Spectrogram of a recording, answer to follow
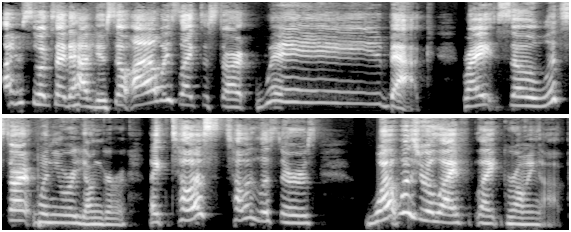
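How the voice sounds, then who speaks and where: A woman's voice: sits high, big pitch swings, a little slow, fairly bright tone. A woman hosting a podcast interview, upbeat and effusive as she welcomes her guest. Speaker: podcast host.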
